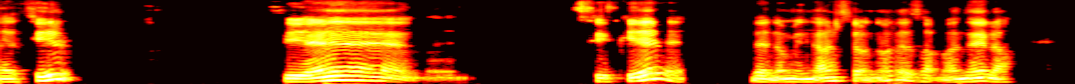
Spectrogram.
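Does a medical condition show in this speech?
Yes: cerebral palsy.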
